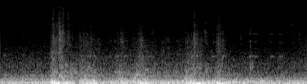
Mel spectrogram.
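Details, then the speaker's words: 2008 Honda Civic with a recently replaced clutch, pulling away in second gear: low engine drone with dull "tum, tum" thumps as the clutch bites; the mechanic found a damaged upper engine mount letting the engine rock. "Não sei se deu pra vocês perceberem, mas fez um barulhão, fez tum, tum. Faz um barulho muito estranho. É um barulho justamente do coxim superior do motor."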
